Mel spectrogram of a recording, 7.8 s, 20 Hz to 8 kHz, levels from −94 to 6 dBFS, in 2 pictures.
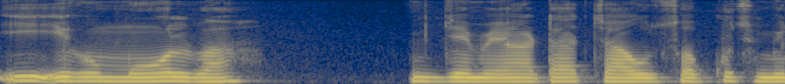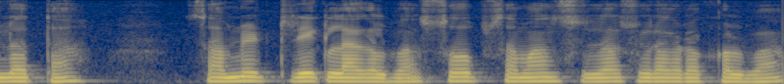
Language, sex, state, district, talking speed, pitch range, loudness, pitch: Bhojpuri, male, Bihar, East Champaran, 155 wpm, 130-140 Hz, -16 LUFS, 135 Hz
